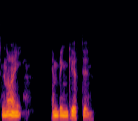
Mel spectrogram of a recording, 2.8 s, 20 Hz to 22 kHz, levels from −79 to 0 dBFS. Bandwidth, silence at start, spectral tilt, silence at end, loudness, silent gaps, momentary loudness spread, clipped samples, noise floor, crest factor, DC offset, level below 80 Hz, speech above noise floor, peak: 5.4 kHz; 0.05 s; -9.5 dB/octave; 0.9 s; -23 LUFS; none; 11 LU; under 0.1%; -89 dBFS; 18 dB; under 0.1%; -70 dBFS; 67 dB; -6 dBFS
